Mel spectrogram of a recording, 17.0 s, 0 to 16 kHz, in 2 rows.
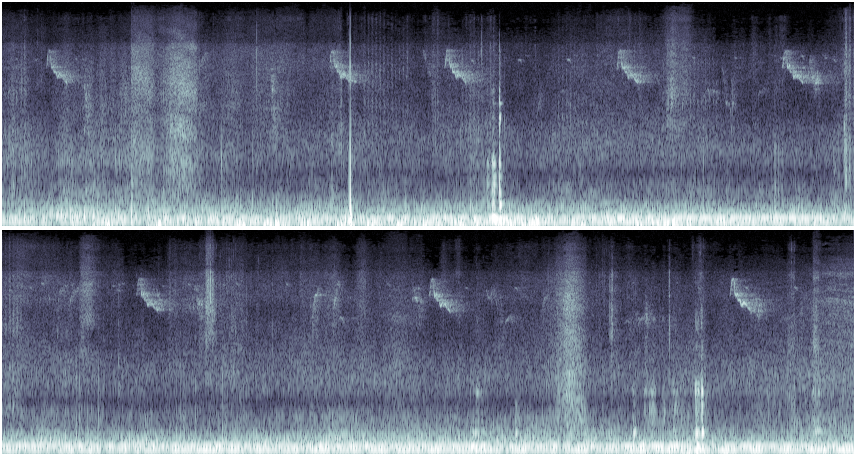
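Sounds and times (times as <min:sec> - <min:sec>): steady low hum: 0:00.0 - 0:17.0
faint clicks: 0:03.3 - 0:05.1.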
